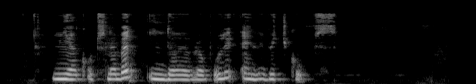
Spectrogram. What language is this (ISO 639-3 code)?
kat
